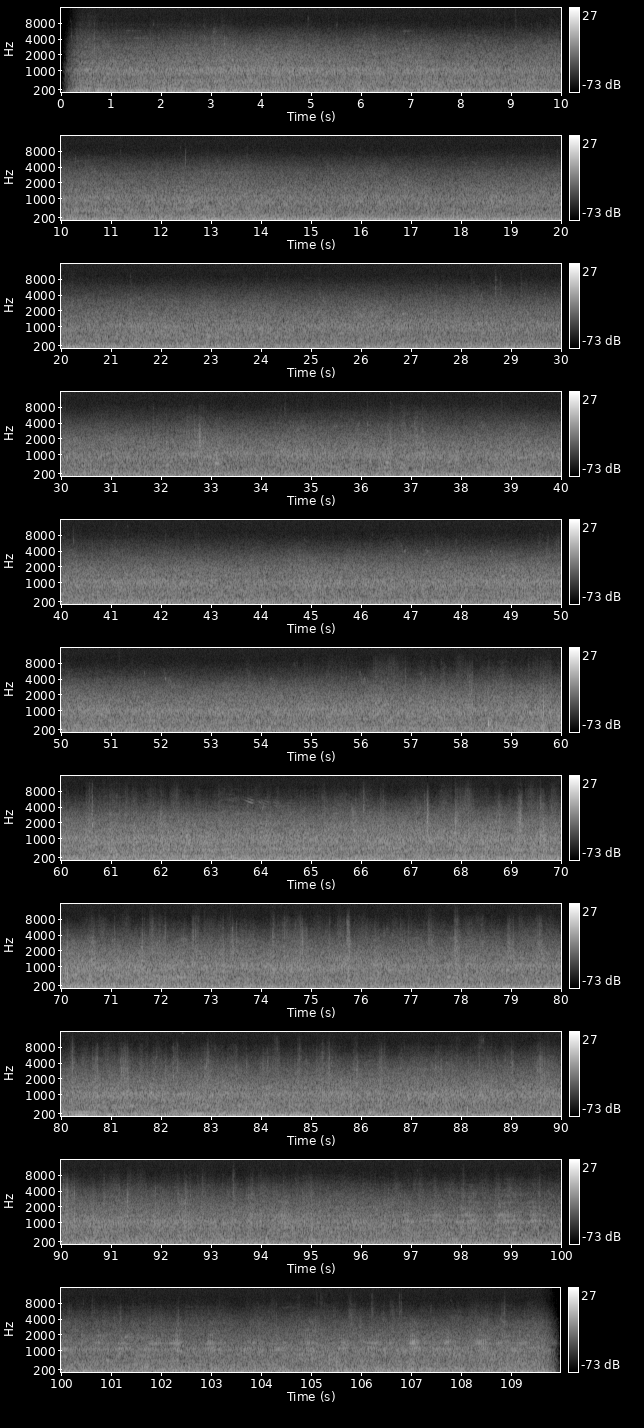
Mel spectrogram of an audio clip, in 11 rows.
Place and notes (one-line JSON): {"title": "bulwar Xawerego Dunikowskiego, Wrocław, Polska - Riverside Afternoon Near the Bridge", "date": "2021-07-20 15:00:00", "description": "Windy Tuesday afternoon. Recorded with Sony PCM D100 on a Rycote suspension and Manfrotto Pixi mini tripod. In addition to the standard Sony windscreen, I have used Rycote Baby Ball Gag, but still, some wind has gone through.", "latitude": "51.11", "longitude": "17.05", "altitude": "121", "timezone": "Europe/Warsaw"}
